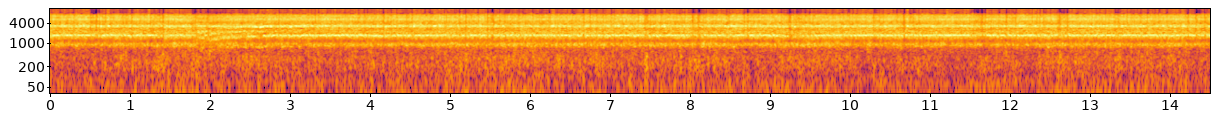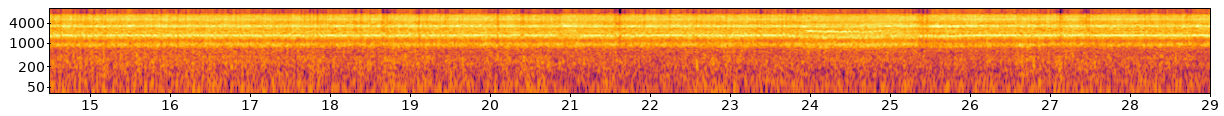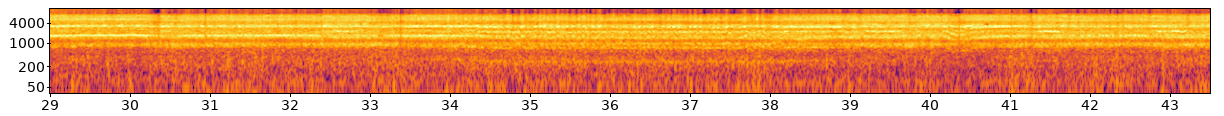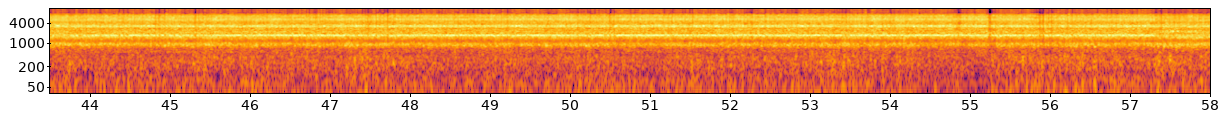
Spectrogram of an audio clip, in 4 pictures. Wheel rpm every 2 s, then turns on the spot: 230, 220, 230, 230, 230, 230, 230, 230, 230, 230, 230, 230, 220, 230, 230, 230, 220, 170, 160, 200, 210, 230, 230, 230, 240, 230, 240, 230, 230.
none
